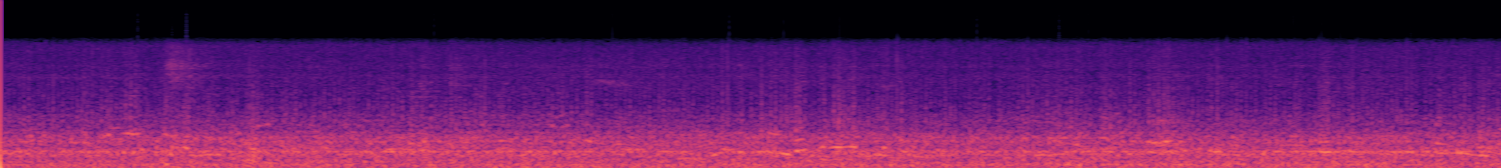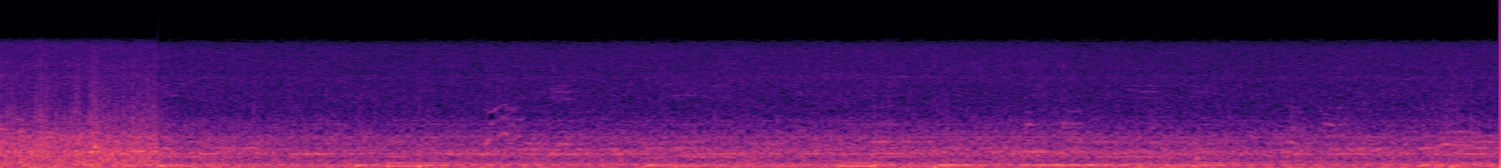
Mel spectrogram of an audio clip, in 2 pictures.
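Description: Steady, loud rumble of a parked bus's idling engine as picked up by the bus's own CCTV microphone, with faint voices mixed in. About twelve seconds in the sound changes abruptly to a lower, duller hum.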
